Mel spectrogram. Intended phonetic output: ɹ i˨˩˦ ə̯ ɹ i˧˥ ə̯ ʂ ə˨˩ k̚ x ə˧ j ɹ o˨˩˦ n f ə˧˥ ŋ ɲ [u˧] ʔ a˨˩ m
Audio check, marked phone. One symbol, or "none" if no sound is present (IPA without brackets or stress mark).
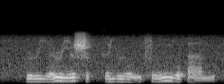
o˧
